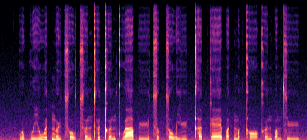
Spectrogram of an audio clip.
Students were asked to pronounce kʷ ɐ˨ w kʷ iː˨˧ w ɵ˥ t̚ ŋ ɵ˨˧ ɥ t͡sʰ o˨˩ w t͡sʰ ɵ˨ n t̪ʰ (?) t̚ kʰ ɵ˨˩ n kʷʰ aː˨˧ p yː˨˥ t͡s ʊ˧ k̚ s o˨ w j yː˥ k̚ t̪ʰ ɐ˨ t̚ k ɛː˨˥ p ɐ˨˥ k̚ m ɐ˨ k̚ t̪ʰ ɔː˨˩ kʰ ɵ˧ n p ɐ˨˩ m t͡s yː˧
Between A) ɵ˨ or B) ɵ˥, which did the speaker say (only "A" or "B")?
B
